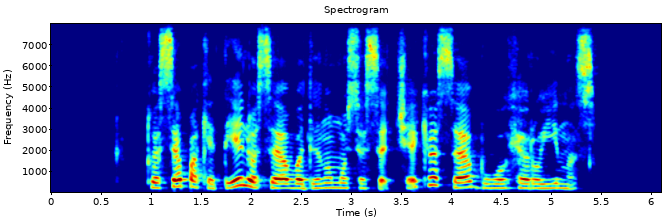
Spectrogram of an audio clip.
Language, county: Lithuanian, Panevėžys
